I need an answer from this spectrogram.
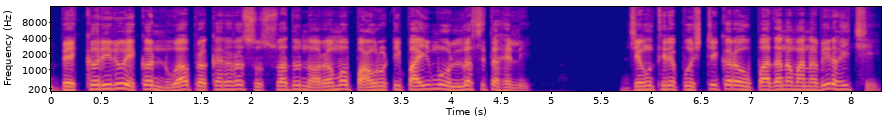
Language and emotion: Odia, happy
